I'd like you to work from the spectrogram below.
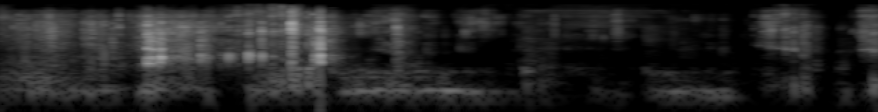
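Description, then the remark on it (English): Loud crunching of dry sweetened wheat and rice cereal with cinnamon being chewed, with a burst of sharp crackly bites early on followed by softer, intermittent munching. “Sweetened wheat and rice cereal with cinnamon. Ooh, let's try it.”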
